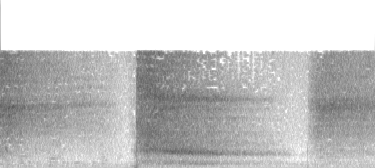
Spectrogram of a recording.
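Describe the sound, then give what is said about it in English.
Breathing as part of chanting the Gayatri mantra: one long, airy, hissing breath lasts about two seconds, and a fainter second breath begins near the end. “When you chant the Gayatri, you should breathe.”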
